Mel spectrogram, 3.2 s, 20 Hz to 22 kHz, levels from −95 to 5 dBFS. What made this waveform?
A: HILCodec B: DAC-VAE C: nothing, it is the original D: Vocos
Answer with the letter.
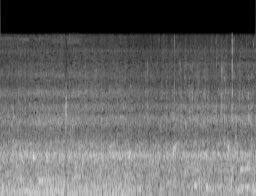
C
